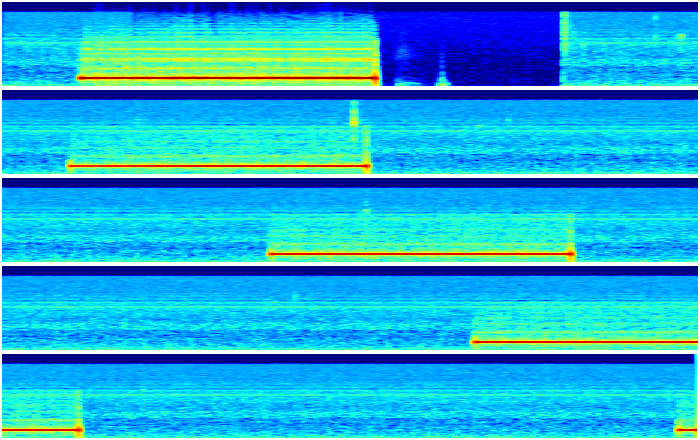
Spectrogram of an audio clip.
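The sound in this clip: Telephone ringback tones play while a call is placed again: steady, mid-pitched buzzing tones about two seconds long repeat every six seconds over a faint hum, after a harsher, richer tone at the start.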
